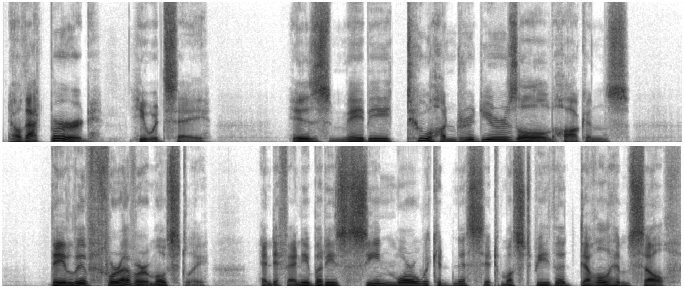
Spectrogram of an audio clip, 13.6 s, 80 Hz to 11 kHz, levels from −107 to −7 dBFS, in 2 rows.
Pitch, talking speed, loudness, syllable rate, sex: 110 Hz, 125 wpm, -17 LUFS, 3.9 syllables/s, male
